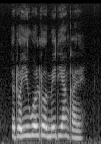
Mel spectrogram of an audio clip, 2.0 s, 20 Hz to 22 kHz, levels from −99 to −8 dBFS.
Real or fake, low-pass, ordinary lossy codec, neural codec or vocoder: real; 19.8 kHz; none; none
